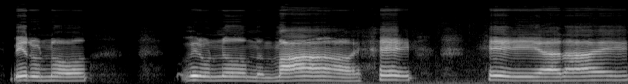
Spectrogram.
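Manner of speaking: put-on groaning. Talking to another speaker who asked to play along: fake moaning. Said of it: "Hvorfor skal du stønne, når du siger det?".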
